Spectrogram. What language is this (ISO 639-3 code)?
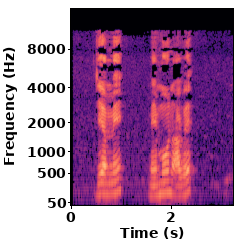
lrk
